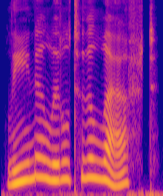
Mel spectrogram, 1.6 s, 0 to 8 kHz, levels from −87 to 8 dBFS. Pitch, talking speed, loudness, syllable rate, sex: 245 Hz, 220 wpm, -14 LUFS, 4.6 syllables/s, female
